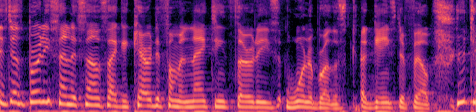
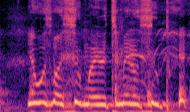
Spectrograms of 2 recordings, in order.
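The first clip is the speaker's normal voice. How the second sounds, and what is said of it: Imitates another person's voice. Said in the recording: “that Bernie Sanders impression”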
